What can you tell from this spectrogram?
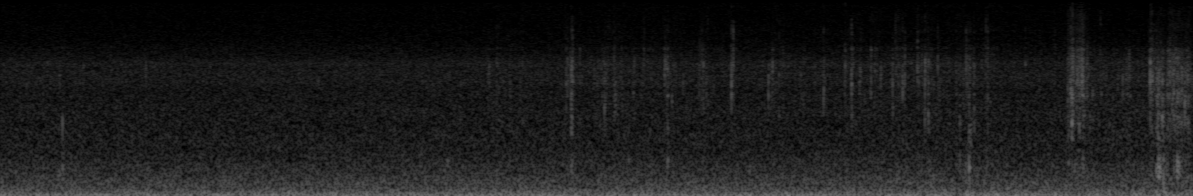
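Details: Soft rustling and scattered patter over a low outdoor hiss where red deer are watched during the rut in Britain; no roaring or other deer calls are heard.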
